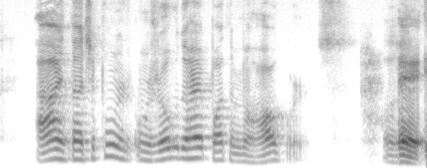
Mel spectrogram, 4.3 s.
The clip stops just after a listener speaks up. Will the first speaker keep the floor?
No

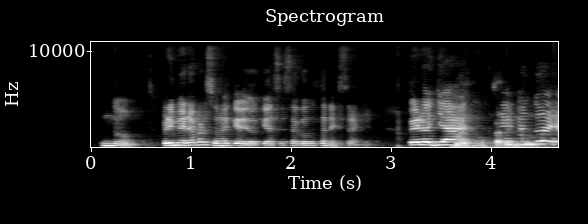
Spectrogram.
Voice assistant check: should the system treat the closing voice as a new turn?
No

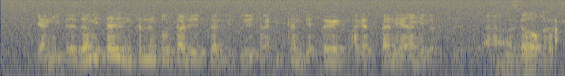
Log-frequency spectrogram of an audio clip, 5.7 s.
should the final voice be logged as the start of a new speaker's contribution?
Yes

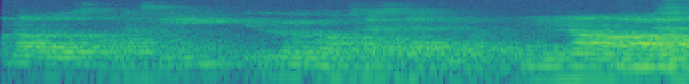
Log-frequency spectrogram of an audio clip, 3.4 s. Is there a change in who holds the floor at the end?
Yes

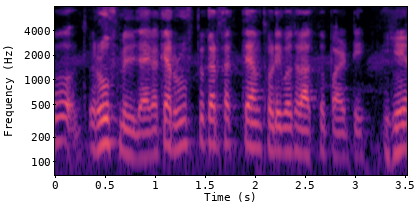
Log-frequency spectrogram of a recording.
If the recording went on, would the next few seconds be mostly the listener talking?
Yes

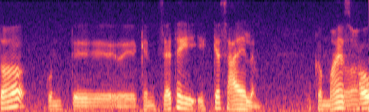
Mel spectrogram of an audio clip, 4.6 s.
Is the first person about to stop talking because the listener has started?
No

